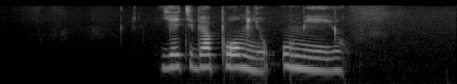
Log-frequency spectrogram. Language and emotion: Russian, neutral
